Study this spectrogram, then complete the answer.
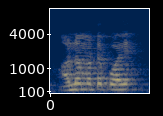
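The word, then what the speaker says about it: onomatopoeia: ओनोमोटोपोई, ये पोआ नहीं होता है, पोए होता है।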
